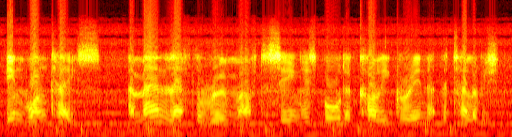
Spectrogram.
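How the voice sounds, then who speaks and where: Low-voiced man, ominous emergency-broadcast narration, noisy recording. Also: a bit bright, muffled recording. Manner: solemn, deliberate, ominous. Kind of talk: scripted analog horror emergency-broadcast narration.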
